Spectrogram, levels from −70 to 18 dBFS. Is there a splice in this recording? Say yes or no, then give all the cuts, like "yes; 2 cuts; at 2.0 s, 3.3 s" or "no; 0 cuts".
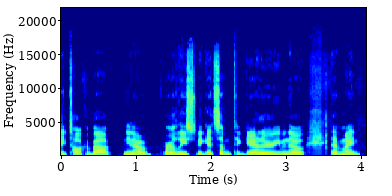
yes; 1 cut; at 1.8 s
